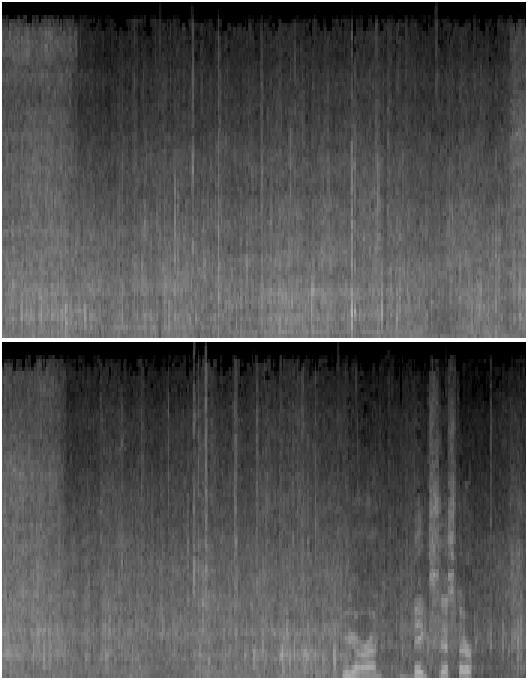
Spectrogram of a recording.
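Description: Bicycle tyres crunch over a dirt and gravel trail.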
